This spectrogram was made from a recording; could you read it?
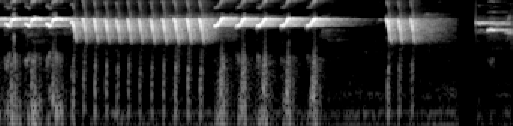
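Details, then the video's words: Kolibri ninja sunbird song used as training material: a quick string of sharp, very high notes forming a chattering trill, then two short high bursts after a gap. "Kolibri ninja materi pedasss"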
